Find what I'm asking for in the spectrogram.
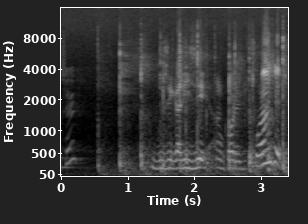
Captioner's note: speaking French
